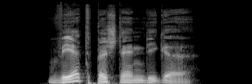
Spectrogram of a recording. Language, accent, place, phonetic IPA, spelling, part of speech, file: German, Germany, Berlin, [ˈveːɐ̯tbəˌʃtɛndɪɡə], wertbeständige, adjective, De-wertbeständige.ogg
- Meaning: inflection of wertbeständig: 1. strong/mixed nominative/accusative feminine singular 2. strong nominative/accusative plural 3. weak nominative all-gender singular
